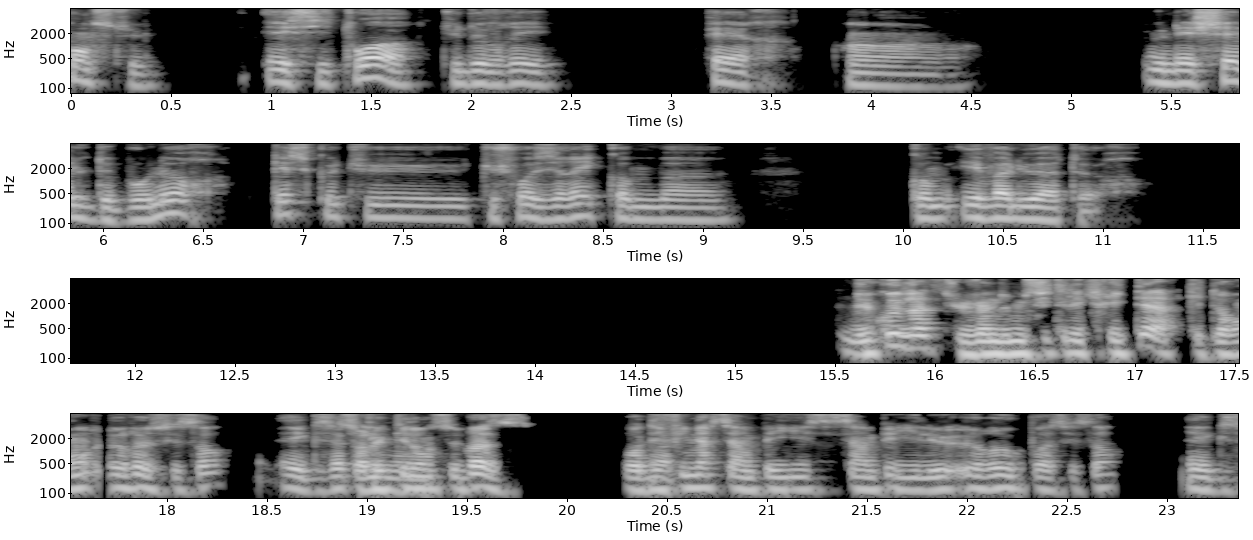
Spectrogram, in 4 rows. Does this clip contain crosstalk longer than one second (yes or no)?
no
